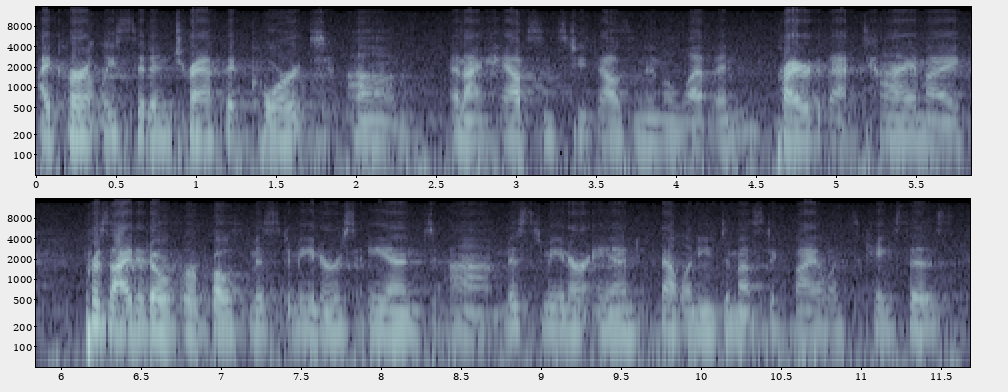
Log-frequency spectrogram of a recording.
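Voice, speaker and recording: A woman with an American accent, flat monotone delivery and a moderate pace, over noticeable background noise. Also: fairly low pitch for a woman. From Central Illinois. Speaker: judicial candidate. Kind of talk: candidate forum speech.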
